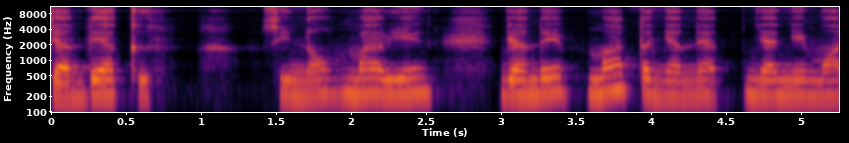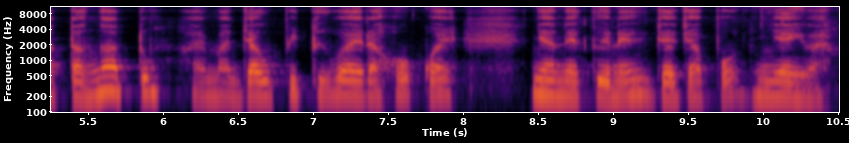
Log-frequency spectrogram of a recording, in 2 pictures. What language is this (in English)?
Eastern Bolivian Guaraní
